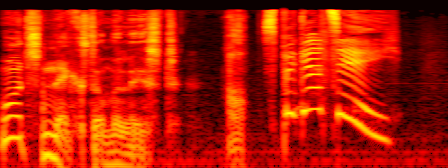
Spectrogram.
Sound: oinks

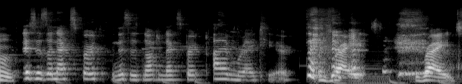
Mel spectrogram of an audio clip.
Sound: laughs

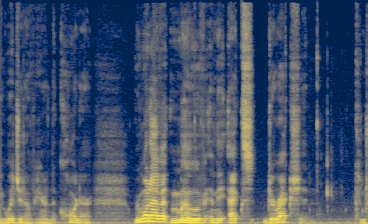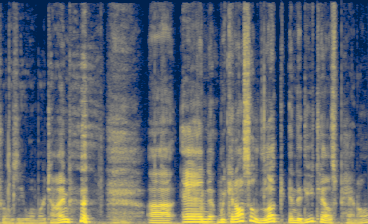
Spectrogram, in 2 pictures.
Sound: laughter

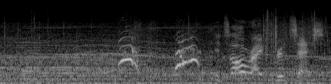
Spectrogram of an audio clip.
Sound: Princess Vara screams

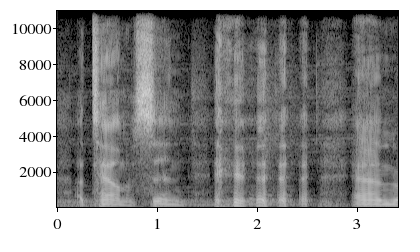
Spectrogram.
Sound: laughing

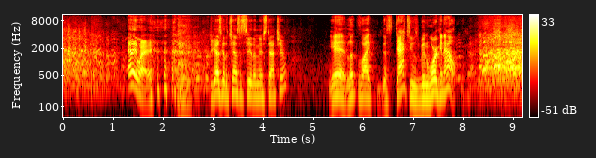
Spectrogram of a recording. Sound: laughter

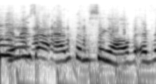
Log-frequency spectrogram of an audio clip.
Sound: laughs

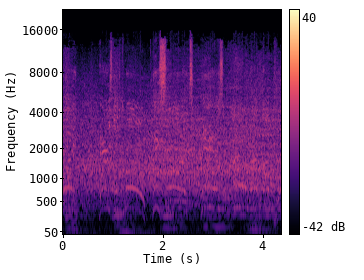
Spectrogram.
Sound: old fashioned radio announcer

